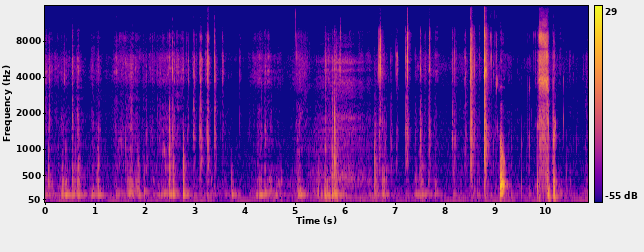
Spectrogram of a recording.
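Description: Handling noise from a plastic head torch being turned over on a bench: scattered small clicks, taps and brief rustles of the housing and headband. Several sharper clicks come near the end as a small screwdriver is fitted to a screw in the lamp head.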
